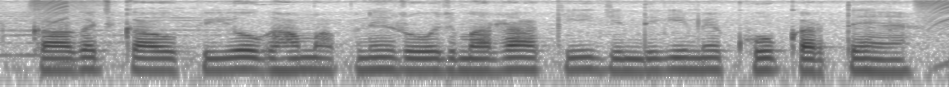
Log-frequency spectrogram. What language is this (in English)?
Hindi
